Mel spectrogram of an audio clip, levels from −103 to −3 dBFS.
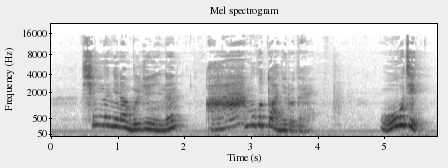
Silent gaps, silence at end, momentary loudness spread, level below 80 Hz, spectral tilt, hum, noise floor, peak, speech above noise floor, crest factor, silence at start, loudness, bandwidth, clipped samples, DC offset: none; 0.15 s; 14 LU; -66 dBFS; -6 dB/octave; none; -60 dBFS; -12 dBFS; 32 dB; 18 dB; 0.45 s; -28 LUFS; 15.5 kHz; under 0.1%; under 0.1%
